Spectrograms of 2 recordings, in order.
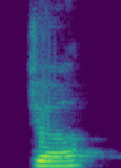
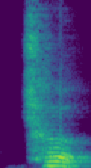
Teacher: तो आप देखेंगे च, छ, एक ही तरीके से जीभ और मुंह चल रहा है, एक ही तरीके से बोले जा रहे हैं, इनके उच्चारण स्थान तालु होता है। और च सामान्य बोला, छ उसमें हवा निकाली मोटी, छ आप हाथ पर हवा करके देखेंगे, ज झ झ के साथ हवा नहीं निकलेगी, झ के साथ हवा निकलेगी।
